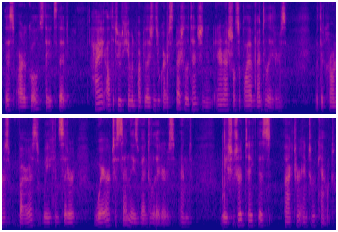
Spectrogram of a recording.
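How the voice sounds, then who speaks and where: A man hosting a weather news segment, reading articles aloud quickly with frequent slips and restarts. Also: mid-range voice, fairly even intonation, creaky, bright, forceful tone, slight background noise, rough recording.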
